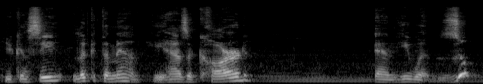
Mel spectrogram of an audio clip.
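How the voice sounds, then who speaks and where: A man in the role of a children's teacher tells a story with theatrical flair, explaining words plainly and acting out sounds along the way. He speaks at a medium pitch, animated and husky.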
